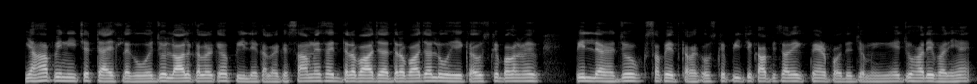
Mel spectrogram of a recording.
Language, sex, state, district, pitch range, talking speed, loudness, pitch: Angika, male, Bihar, Samastipur, 145-155 Hz, 250 wpm, -21 LUFS, 150 Hz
